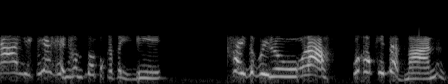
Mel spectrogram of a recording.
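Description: Throughout, the speech sounds band-limited, slightly rough and synthetic: a G.729 codec at 8 kbit/s rebuilds it from a vocal tract filter and sparse pulses, passing nothing above 4 kHz. At 1.38 to 1.54 s and again at 2.96 to 3.03 s, the sound smears into a brief, fading stretch before recovering weakly. This is VoIP packet loss concealed by the speech codec, and each gap fits a single lost 20 ms packet that the decoder extrapolated from its last pitch and filter.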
